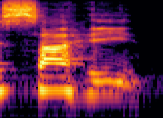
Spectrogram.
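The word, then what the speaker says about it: Sarrus: método oi gi sarros e se pronuncia sarre tá método de sarre e agora se eu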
